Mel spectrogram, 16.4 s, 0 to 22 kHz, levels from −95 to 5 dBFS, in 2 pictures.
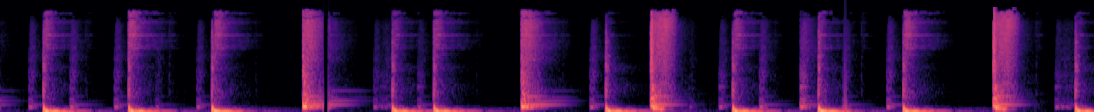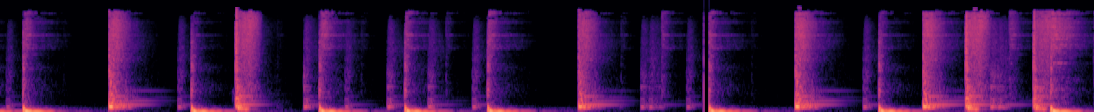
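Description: Across the whole music clip the top end is dull, with nothing above 16.3 kHz and a gurgling, granular edge. This is likely MP2 compression at a low rate around 80 kbps, with upper sub-bands switched off and the remaining bands coarsely quantised.

At 2.42 s, 6.33 s and 13.48 s the output drops to blocks of digital silence, 40 ms, 10 ms and 40 ms long. Zeroed samples cut in and out with no fade, so the 10 ms block is a tick or dip and the 40 ms blocks are short holes.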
